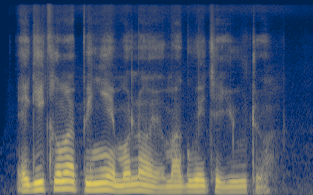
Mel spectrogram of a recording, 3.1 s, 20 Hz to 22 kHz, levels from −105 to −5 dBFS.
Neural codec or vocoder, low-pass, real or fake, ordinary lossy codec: autoencoder, 48 kHz, 128 numbers a frame, DAC-VAE, trained on Japanese speech; 19.8 kHz; fake; none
